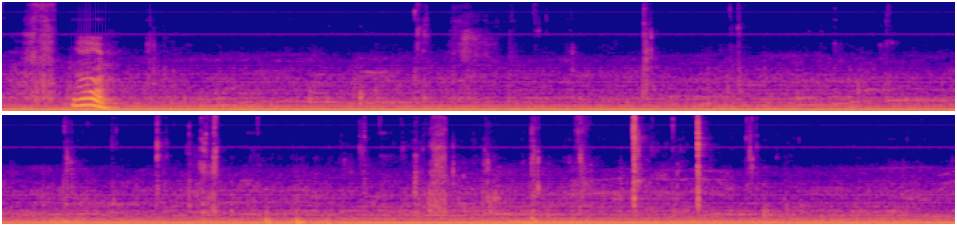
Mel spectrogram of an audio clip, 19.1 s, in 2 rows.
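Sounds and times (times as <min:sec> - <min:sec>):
crunchy chewing clicks: 0:04.1 - 0:04.4, 0:05.0 - 0:06.6, 0:07.2 - 0:09.2, 0:09.9 - 0:17.6.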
